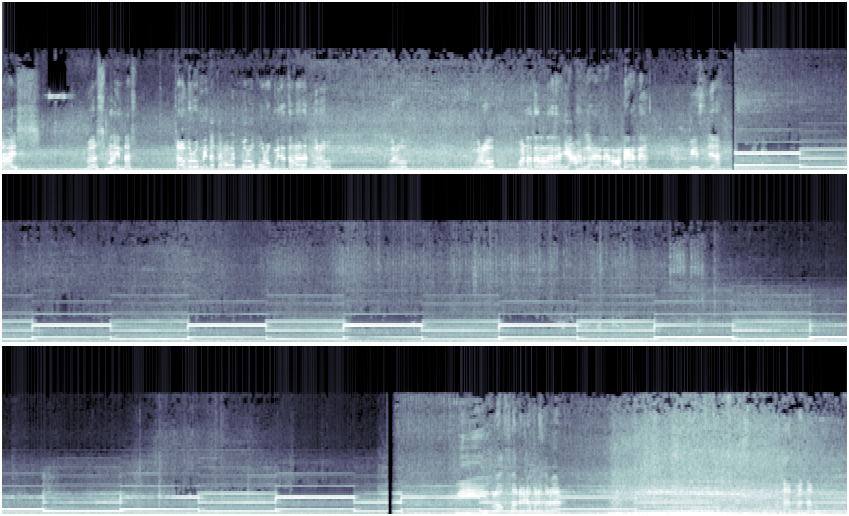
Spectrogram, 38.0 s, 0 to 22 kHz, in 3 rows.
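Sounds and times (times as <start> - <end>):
two-tone level crossing alarm: 11.0 - 38.0.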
